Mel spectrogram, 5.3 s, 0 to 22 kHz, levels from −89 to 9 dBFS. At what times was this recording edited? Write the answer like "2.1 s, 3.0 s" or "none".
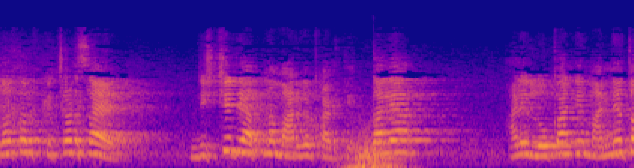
3.1 s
